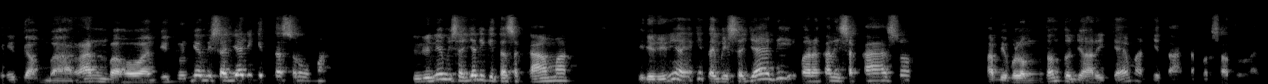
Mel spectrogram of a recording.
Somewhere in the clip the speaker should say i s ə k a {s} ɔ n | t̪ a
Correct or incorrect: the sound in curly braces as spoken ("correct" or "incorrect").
correct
